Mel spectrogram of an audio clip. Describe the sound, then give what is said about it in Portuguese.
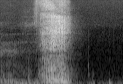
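A single loud, forceful sniff: one sharp, breathy burst lasting about half a second, standing alone against a quiet background. “Vai lá uma puta de uma fungadela.”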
